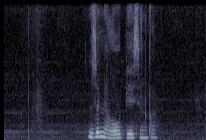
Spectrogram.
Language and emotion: Russian, neutral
